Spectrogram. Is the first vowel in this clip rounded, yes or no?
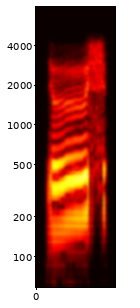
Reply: yes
